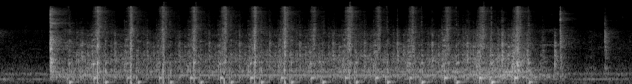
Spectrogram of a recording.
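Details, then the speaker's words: 1969 Bolens 850 tractor, Wisconsin S8D 8¼ hp engine, unused three years, little throttle and choke: slow even cranking about three turns a second with weak firing puffs; catches but won't keep running, owner suspects very low compression. "See, it just doesn't have enough guts to do anything, I guess. It's just like enough to basically help the starter along a little bit, turning the engine over, but it's not enough that it can run on its own."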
